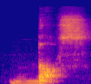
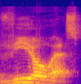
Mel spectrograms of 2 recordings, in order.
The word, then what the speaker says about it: vos: Vos. It's spelled V-O-S, but don't say vos. It's vos.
